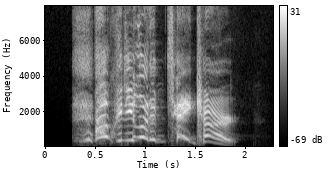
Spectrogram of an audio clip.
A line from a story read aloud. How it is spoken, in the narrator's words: Alexandra screamed at Dean Grimm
